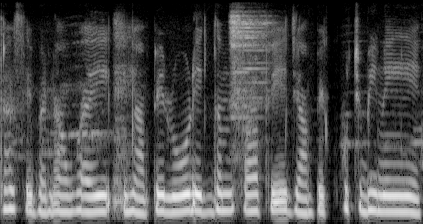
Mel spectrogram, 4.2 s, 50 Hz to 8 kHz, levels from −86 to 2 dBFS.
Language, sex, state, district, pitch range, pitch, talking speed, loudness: Rajasthani, female, Rajasthan, Nagaur, 205-225 Hz, 215 Hz, 240 wpm, -13 LUFS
